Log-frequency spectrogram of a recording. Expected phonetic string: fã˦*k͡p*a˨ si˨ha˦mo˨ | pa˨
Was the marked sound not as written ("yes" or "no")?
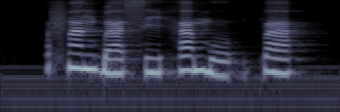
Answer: yes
